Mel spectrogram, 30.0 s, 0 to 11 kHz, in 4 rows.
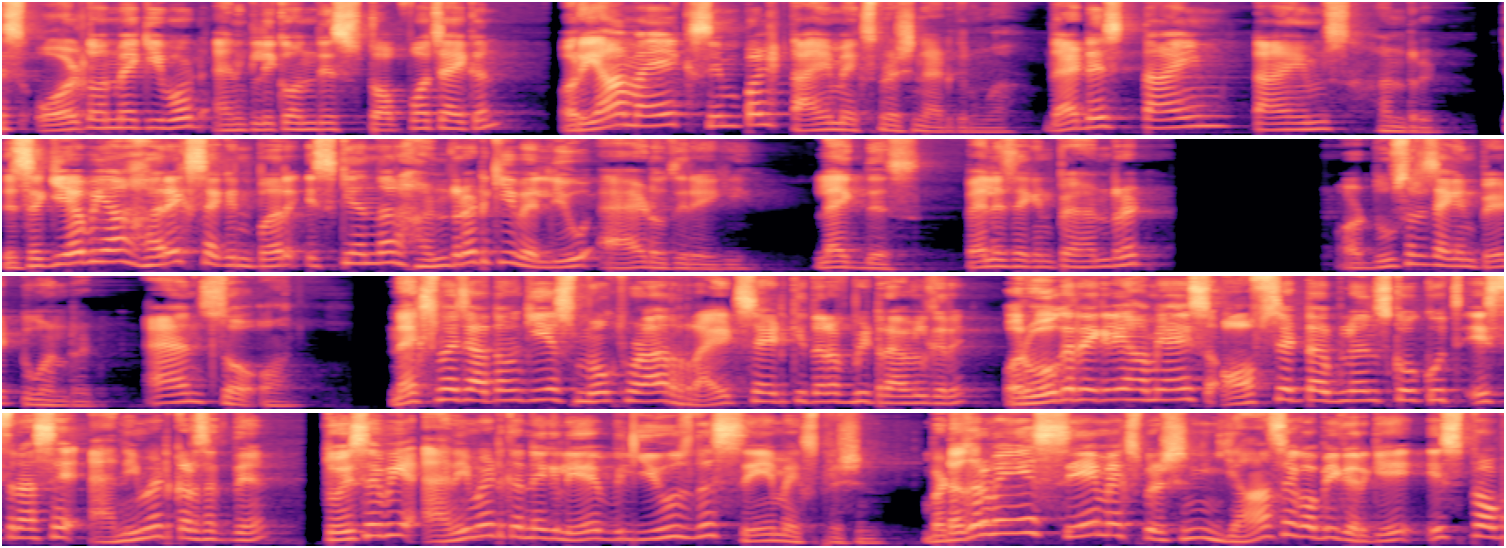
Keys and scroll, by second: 3.9-6.7 typing, 5.3 KP_Multiply.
